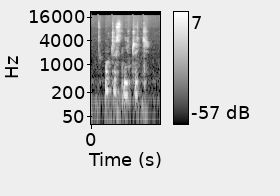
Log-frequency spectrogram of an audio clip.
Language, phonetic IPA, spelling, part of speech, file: Polish, [ˌut͡ʃɛˈstʲɲit͡ʃɨt͡ɕ], uczestniczyć, verb, LL-Q809 (pol)-uczestniczyć.wav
